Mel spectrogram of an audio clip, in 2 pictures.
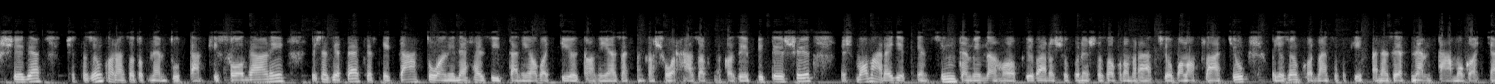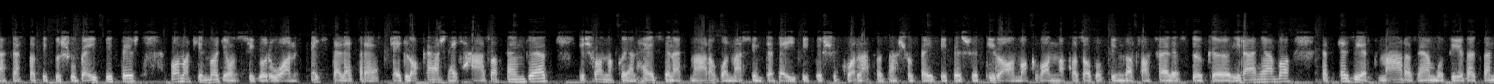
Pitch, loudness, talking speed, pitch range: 95 Hz, -16 LUFS, 155 wpm, 90-105 Hz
